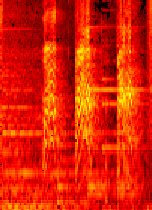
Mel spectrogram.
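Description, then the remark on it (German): A man's voice imitates a raven, giving three harsh, nasal croaks about half a second apart, fairly loud over a low, steady background drone. “Den habe ich übrigens eingesprochen, den Raben.”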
